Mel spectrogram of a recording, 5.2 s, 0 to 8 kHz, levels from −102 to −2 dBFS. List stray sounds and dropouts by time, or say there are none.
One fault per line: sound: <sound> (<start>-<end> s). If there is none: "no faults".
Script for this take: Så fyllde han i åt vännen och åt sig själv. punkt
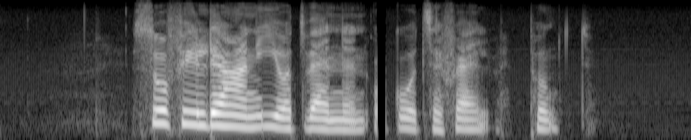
sound: dropout (2.8-2.9 s)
